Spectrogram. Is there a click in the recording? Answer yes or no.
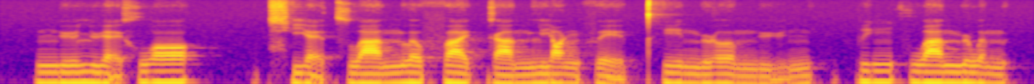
no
